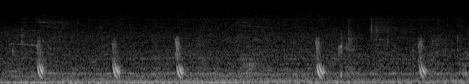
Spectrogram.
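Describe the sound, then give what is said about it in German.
A baby alligator only a few weeks old, in a muddy swampland, gives five short, chirpy grunting calls at irregular intervals, each a quick downward-sweeping yelp, against a low, steady background hum. “Oh, hört ihr das? Und da sieht man es auch, da ist ein Alligator-Baby.”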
